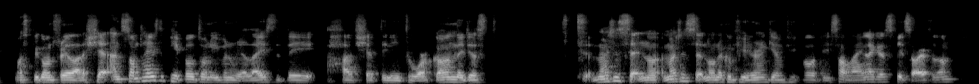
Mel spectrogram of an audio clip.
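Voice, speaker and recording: Speaking with a Northern Irish accent, a man goes at a very fast pace. His medium pitch shows ordinary variation. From Northern Ireland. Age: 20s. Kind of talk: podcast interview answer. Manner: casual.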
